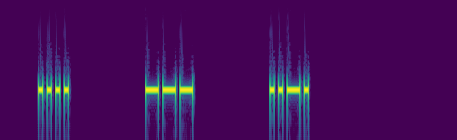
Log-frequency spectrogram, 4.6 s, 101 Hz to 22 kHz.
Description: Morse code, heard as a keyed tone, about 27 wpm, spaced as for 10 wpm, 700 Hz. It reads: HOF
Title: USA Call Signs - 5 Characters - 6x Character Spacing - 28wpm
